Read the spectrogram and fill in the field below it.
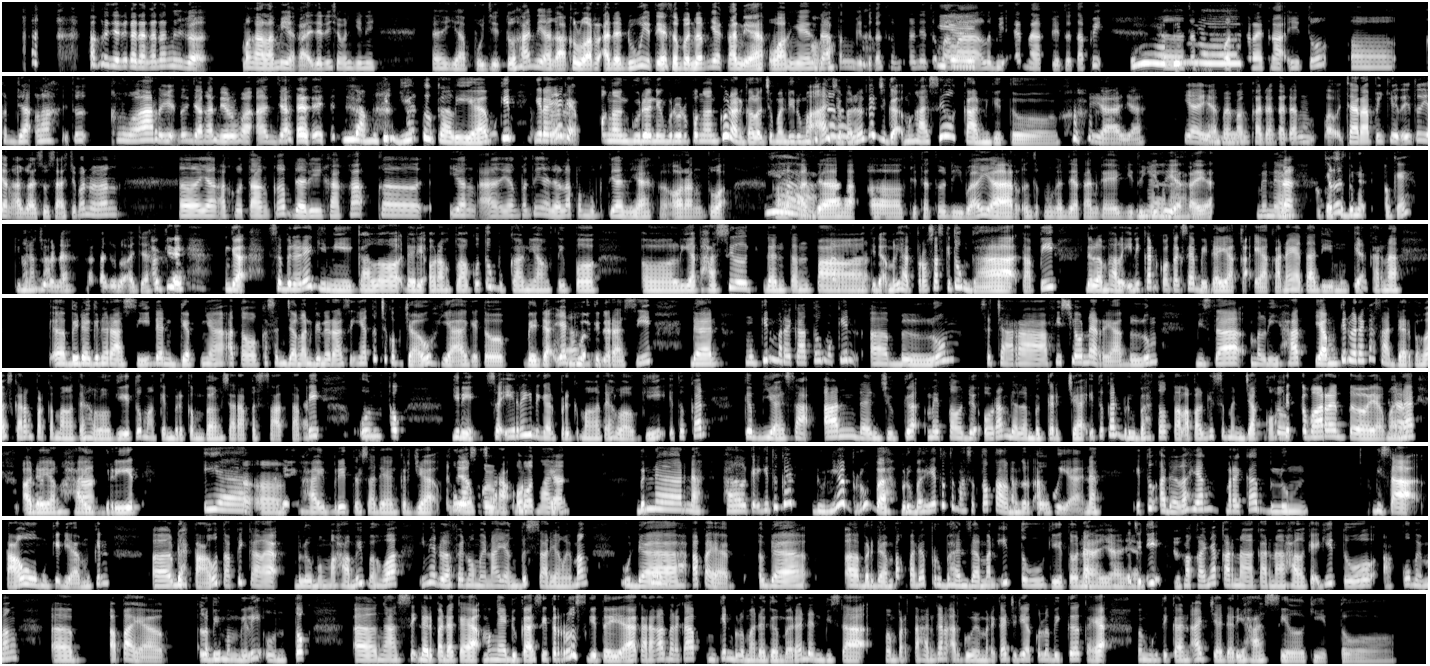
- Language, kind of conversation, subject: Indonesian, podcast, Bagaimana cara menyeimbangkan ekspektasi sosial dengan tujuan pribadi?
- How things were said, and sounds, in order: chuckle; laugh; other background noise; laugh; chuckle; laughing while speaking: "kemarin"; in English: "hybrid"; in English: "hybrid"; in English: "full"; in English: "online"; in English: "full remote"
